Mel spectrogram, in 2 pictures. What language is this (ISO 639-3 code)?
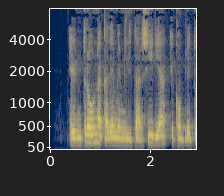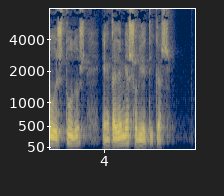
glg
